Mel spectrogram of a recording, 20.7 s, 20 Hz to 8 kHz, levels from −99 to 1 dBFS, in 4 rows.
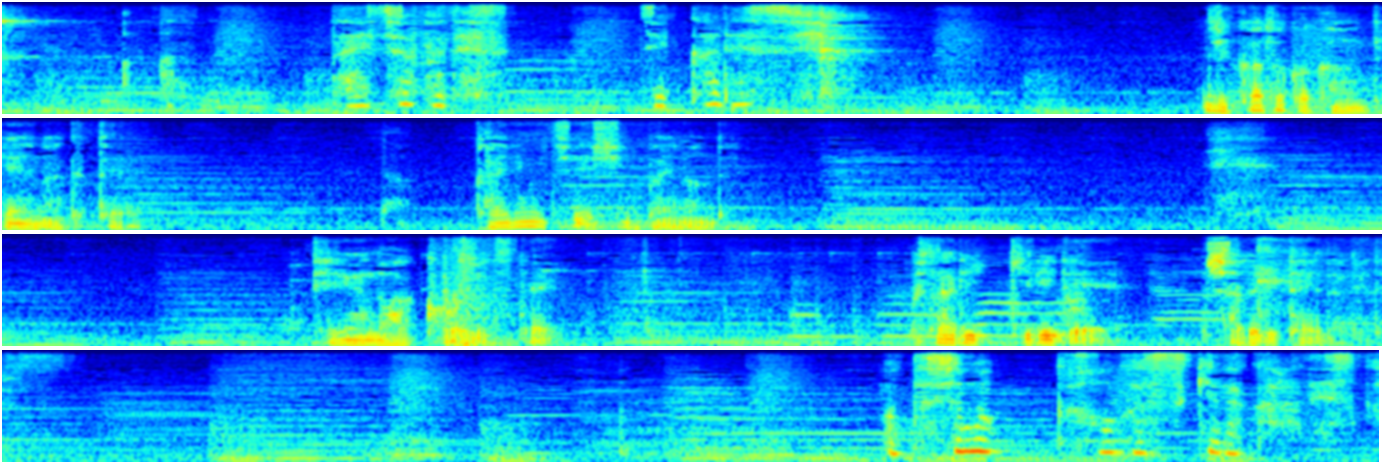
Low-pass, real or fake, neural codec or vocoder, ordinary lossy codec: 7.2 kHz; real; none; none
